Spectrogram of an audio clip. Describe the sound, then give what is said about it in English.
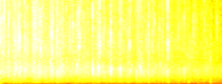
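An audience claps steadily, a dense burst of many hands that holds at a fairly even level for a few seconds before easing slightly toward the end. “let's hear it for.”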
